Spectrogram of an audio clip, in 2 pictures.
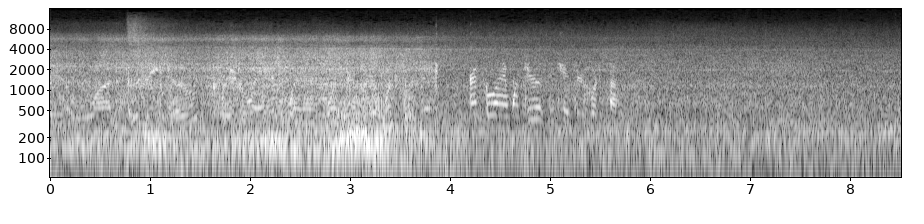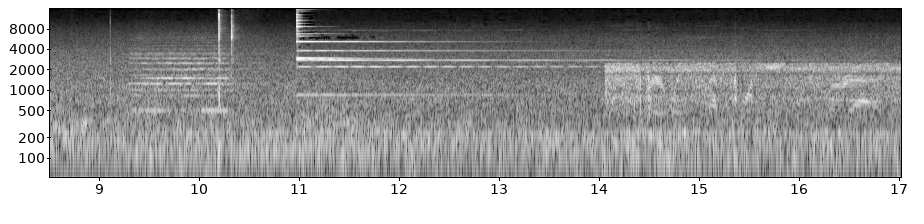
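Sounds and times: metallic bell-like ding: 11.0 - 15.5
chime tones: 11.0 - 15.7.

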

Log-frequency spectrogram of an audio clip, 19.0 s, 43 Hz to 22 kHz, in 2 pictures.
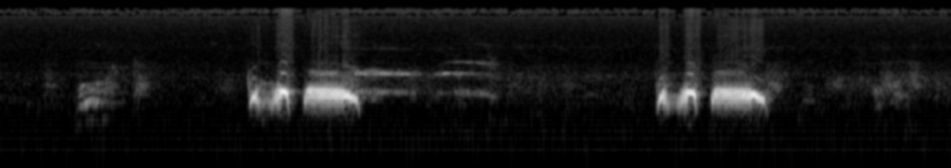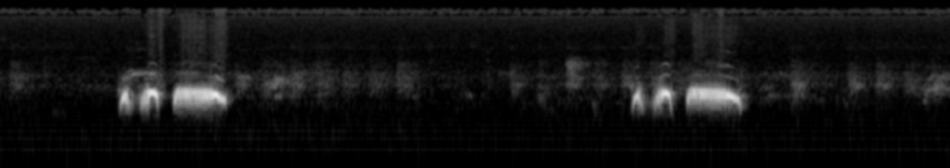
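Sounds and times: dove cooing: 0.8 - 1.5, 2.4 - 5.0, 6.5 - 7.9, 10.6 - 12.8, 14.6 - 19.0.

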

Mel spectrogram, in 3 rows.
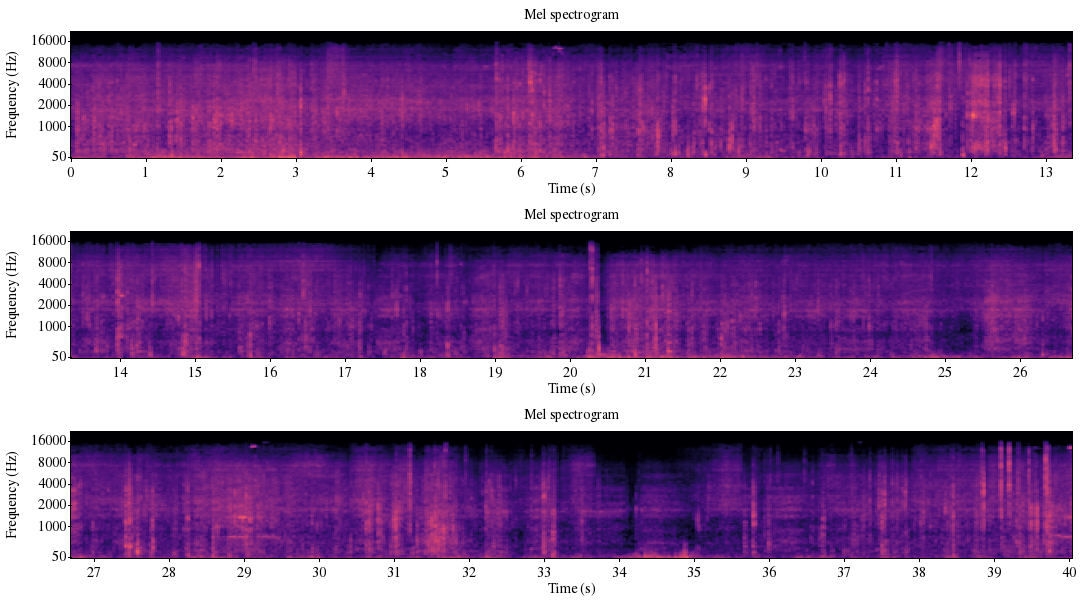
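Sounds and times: tyres crunching over gravel: 0.0 - 33.7, 35.1 - 40.0
bike clattering and knocking: 5.2 - 24.6, 26.0 - 33.2, 35.6 - 40.0.

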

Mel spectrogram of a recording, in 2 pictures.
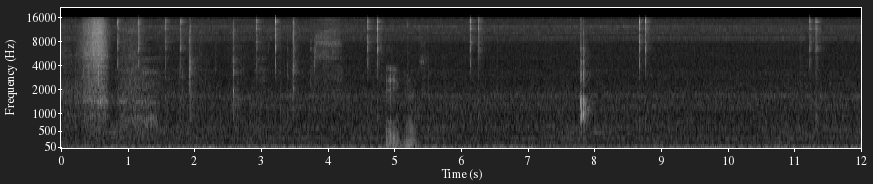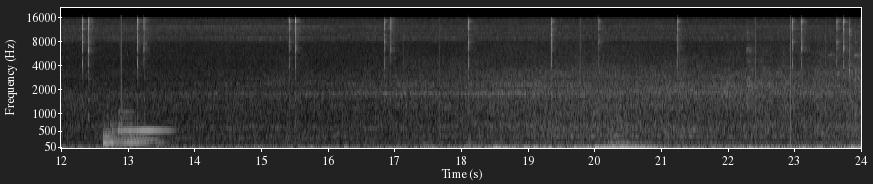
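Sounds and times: computer mouse clicking: 4.6 - 4.8, 6.1 - 6.4, 8.6 - 8.9, 11.2 - 11.5, 15.4 - 15.6, 16.8 - 17.0, 23.0 - 23.9
short pitched tone: 12.6 - 13.8.

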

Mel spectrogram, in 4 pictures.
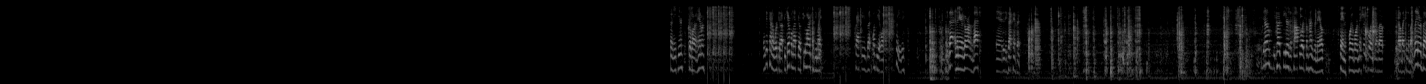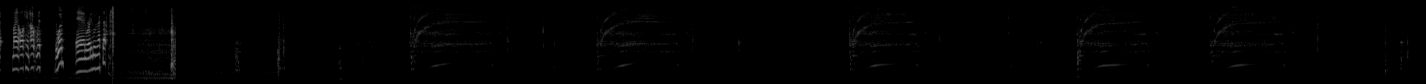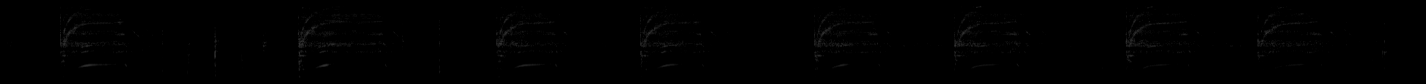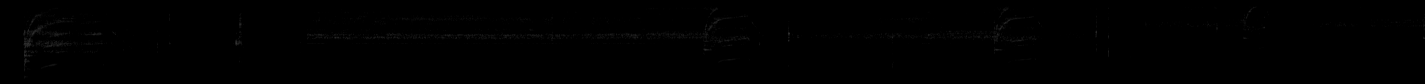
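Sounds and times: miter saw cutting wood: 6.8 - 16.8, 17.8 - 19.6, 20.2 - 23.9, 25.0 - 27.6, 28.9 - 30.4, 31.3 - 32.9, 33.5 - 44.4, 45.8 - 57.0
saw motor whine: 7.9 - 16.1, 17.8 - 19.5, 45.9 - 57.0.

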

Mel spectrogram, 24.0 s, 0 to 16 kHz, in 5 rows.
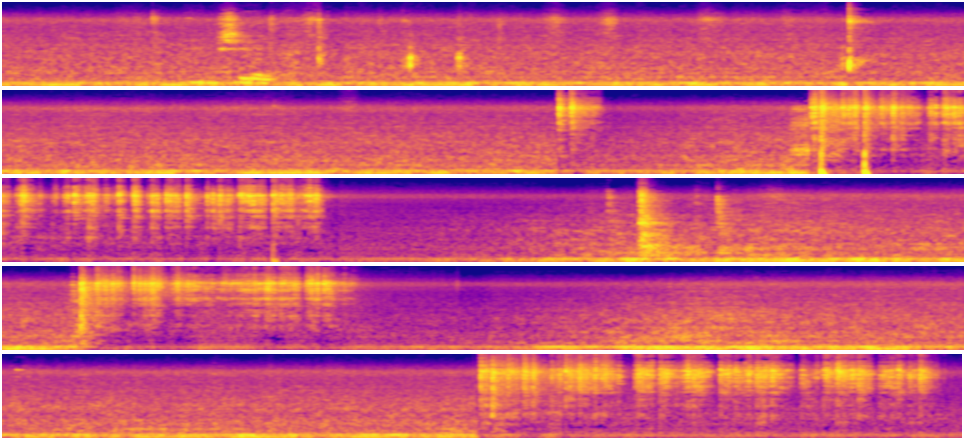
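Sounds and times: welder crackling and sputtering: 7.6 - 7.8, 8.7 - 11.3, 14.8 - 16.4, 21.6 - 24.0.

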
